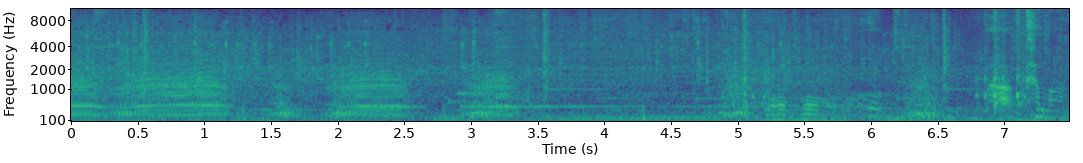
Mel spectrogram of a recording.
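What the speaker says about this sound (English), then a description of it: "Man, the road is so bumpy." Car in BeamNG.drive jolting over a bumpy road, with rattling suspension and clattering mechanical knocks under a steady engine drone, and a voice talking over it.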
